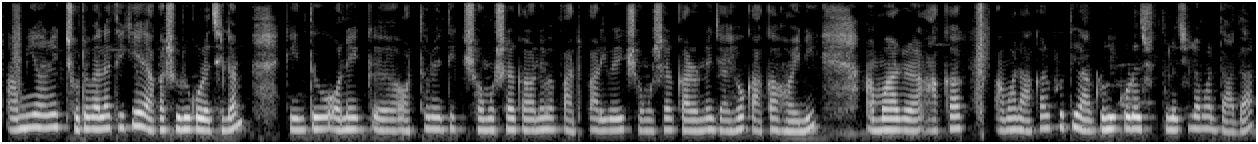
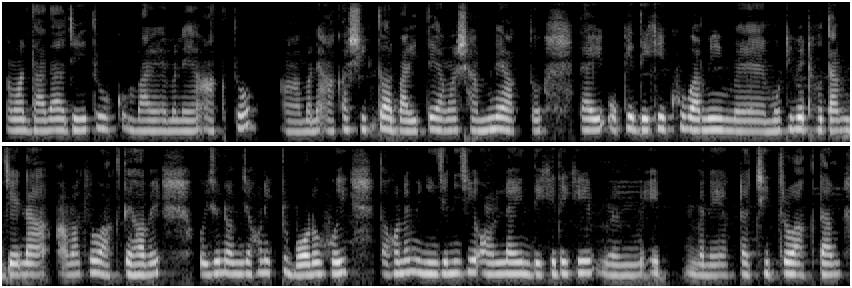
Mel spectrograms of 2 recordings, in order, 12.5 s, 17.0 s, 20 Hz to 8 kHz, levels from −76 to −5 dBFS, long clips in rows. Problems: background sounds at intervals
